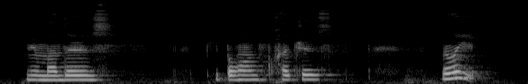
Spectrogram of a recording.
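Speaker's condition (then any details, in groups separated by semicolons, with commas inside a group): Cerebral palsy, left hemiplegia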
